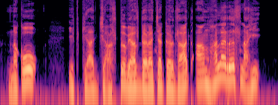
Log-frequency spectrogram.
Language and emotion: Marathi, disgusted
